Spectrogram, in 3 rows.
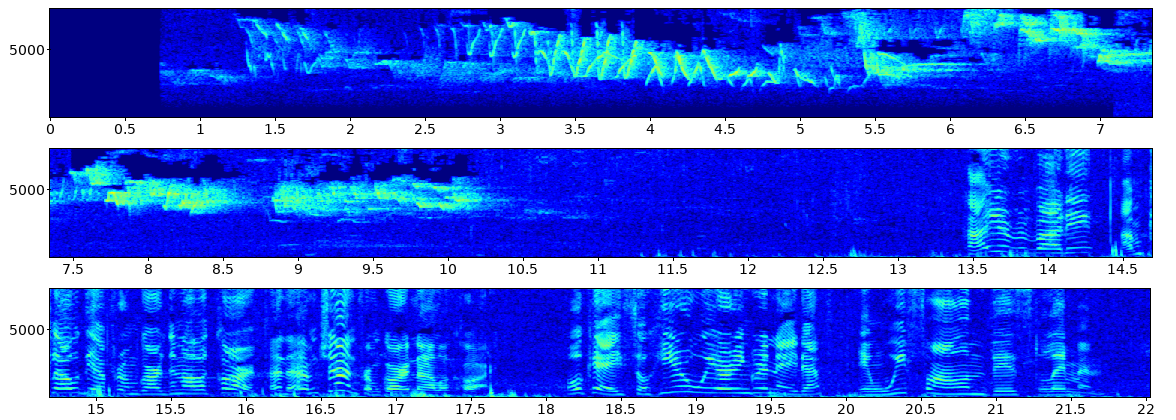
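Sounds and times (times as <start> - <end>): birds chirping: 0.8 - 14.1
low rumbling noise: 16.0 - 18.2.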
